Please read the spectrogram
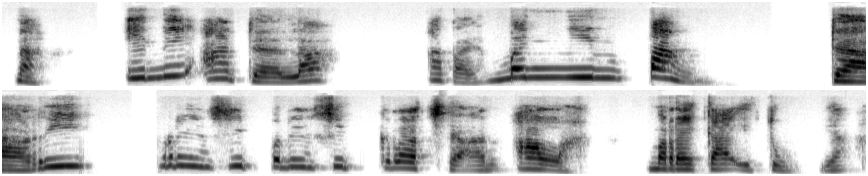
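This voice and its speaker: A woman's voice: a little high, dry recording. A middle-aged woman giving an informal talk to parents at a parenting seminar, speaking expressively and addressing the audience directly.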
